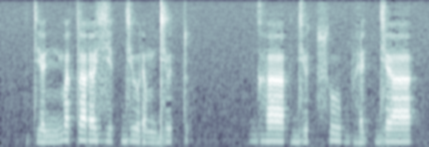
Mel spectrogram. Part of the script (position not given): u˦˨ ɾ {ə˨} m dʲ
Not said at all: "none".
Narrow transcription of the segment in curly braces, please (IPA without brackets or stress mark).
ə˨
